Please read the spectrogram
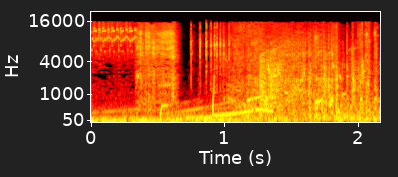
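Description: Sound effects of an animated logo intro: a noisy whoosh with several short rising electronic sweeps and a few sharp clicks.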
